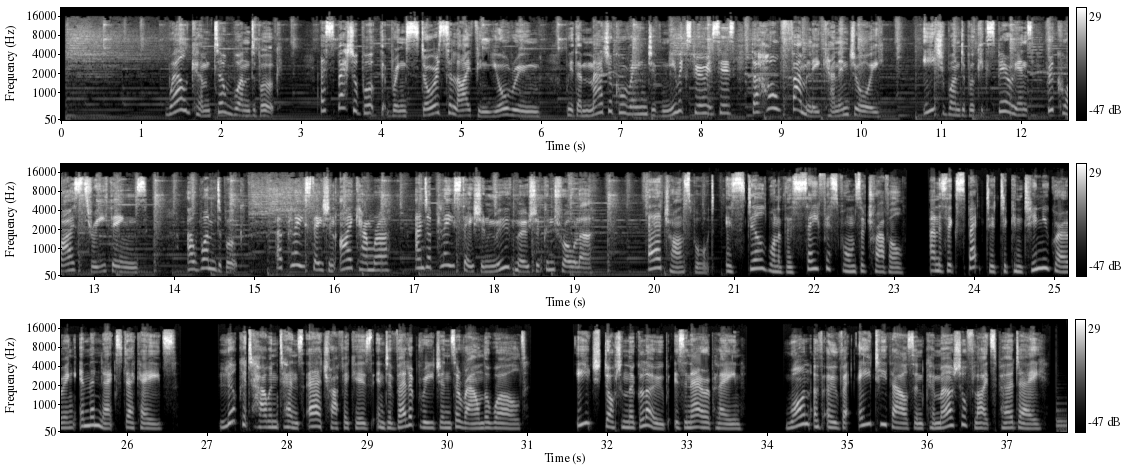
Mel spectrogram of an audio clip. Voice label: corporate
